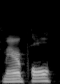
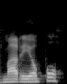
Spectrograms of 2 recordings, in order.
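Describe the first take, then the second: First: The name is said in the Western way. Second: The name is said in the Russian-based way. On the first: "The Western pronunciation" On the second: "The actual Americanization from a Russian"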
